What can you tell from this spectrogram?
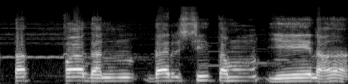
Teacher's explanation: తత్పదన్ ఇక్కడ నా రావాలమ్మా, సున్నా బదులు.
